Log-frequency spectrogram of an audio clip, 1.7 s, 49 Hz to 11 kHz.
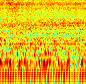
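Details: Low, steady idle rumble with no ticking, knocking or misses from a Chevy Blazer/GMC Jimmy 4.3 V6 after head gasket replacement; oil pressure 45–50 psi, temperature around 150, charging 14 volts; normal idle.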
